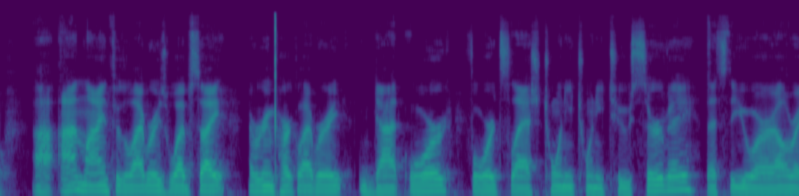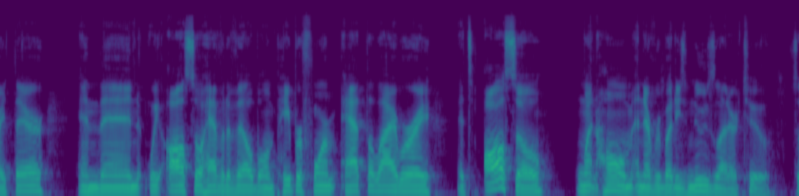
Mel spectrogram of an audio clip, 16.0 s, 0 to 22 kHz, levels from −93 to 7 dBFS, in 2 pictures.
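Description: At 2.75 s the speech is hit by a brief, loud crack, an uninitialised buffer. A block was played before audio was written into it, so leftover memory came out as samples. Its length of about 1.33 ms fits a 64-sample block. A dropout would not sound like this; this is a loud crack instead.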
